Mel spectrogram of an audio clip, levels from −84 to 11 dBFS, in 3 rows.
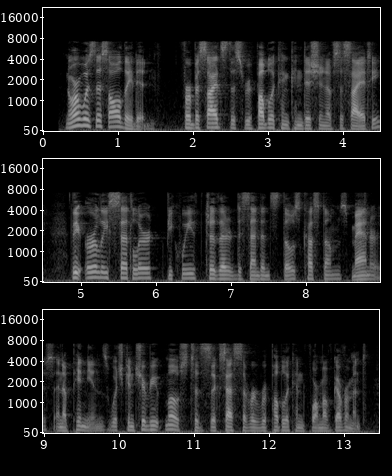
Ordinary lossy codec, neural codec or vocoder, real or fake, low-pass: MP3, 64 kbps; none; real; 7.2 kHz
